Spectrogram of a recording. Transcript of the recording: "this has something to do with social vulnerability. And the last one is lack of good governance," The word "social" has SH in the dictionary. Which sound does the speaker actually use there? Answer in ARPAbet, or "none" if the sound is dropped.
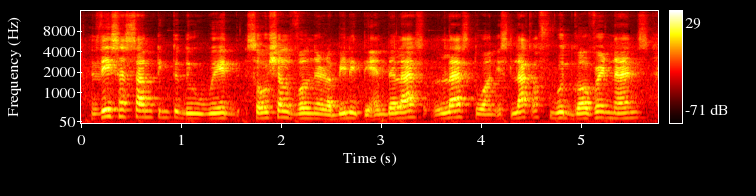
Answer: SH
